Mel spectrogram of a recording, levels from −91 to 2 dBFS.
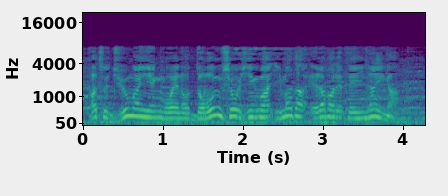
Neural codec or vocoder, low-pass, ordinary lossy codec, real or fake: vocoder, 22.05 kHz, 80 mel bands, Vocos; 7.2 kHz; none; fake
